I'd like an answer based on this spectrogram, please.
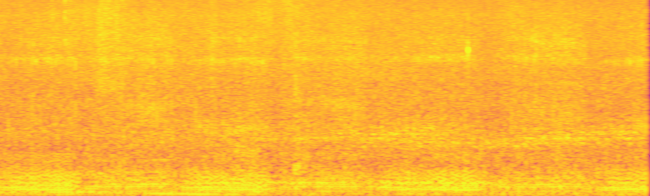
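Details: Purring of a male house cat once found starving in a basement, now a friendly pet: continuous low vibrating rumble rising and falling with each breath, roughly two-second swells, quiet indoor setting.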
